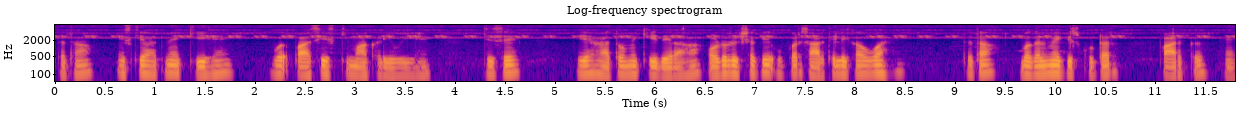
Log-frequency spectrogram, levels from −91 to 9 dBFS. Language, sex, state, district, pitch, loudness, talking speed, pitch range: Hindi, male, Bihar, Purnia, 110 Hz, -22 LUFS, 190 wpm, 100-115 Hz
